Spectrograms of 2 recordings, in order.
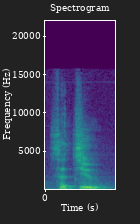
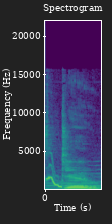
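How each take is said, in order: First: It is said with a Japanese pronunciation. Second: It is said with an English pronunciation. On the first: "ถ้าจะพยายามพูดเป็นสำเนียงภาษาญี่ปุ่นนะครับถ้าภาษาญี่ปุ่นจะออกเสียงว่า" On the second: "ฝรั่งเรียก"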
